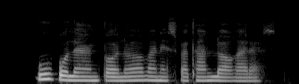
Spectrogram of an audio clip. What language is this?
Persian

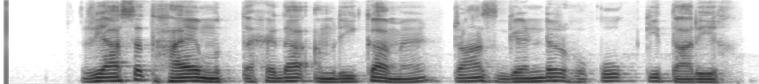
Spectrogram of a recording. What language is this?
Urdu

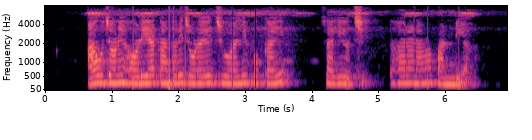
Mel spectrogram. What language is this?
Odia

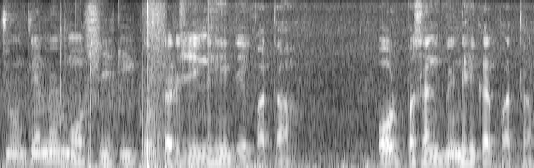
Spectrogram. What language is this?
Urdu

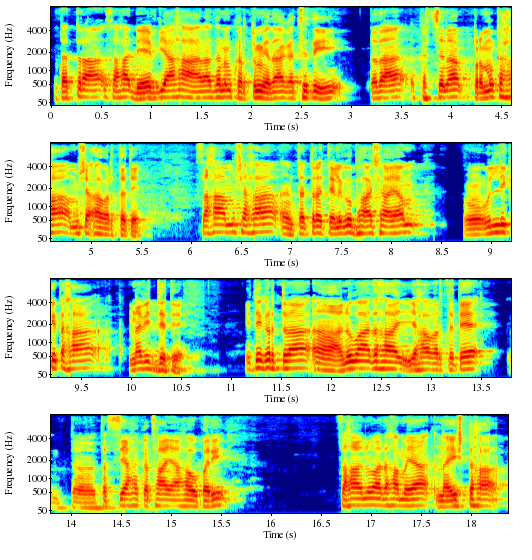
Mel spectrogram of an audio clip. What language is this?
Sanskrit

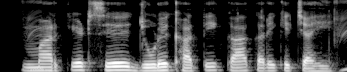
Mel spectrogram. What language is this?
Bhojpuri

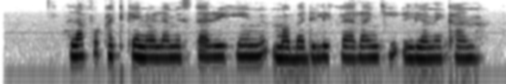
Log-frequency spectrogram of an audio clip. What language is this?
Swahili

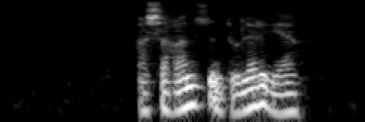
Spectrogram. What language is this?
Bashkir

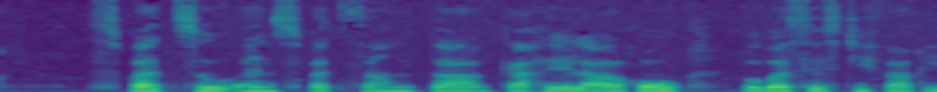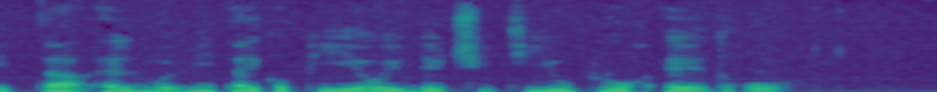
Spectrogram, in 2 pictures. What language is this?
Esperanto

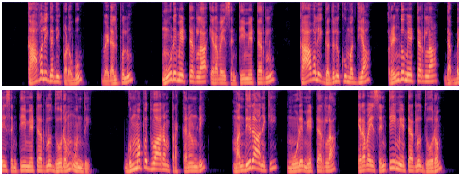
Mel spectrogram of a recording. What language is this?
Telugu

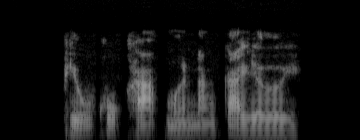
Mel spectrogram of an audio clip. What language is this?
Thai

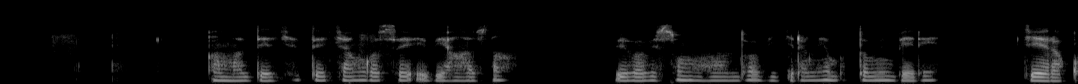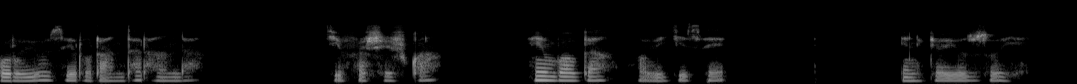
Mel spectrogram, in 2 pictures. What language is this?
Kinyarwanda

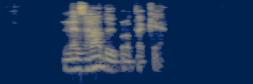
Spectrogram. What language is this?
Ukrainian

